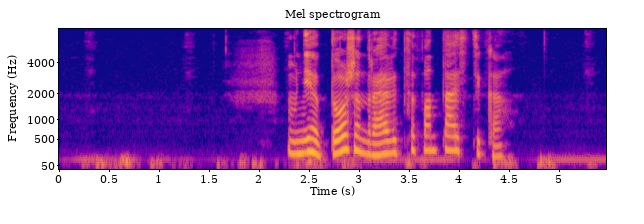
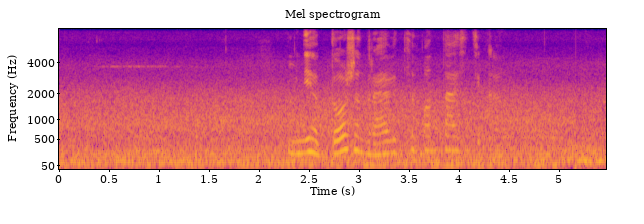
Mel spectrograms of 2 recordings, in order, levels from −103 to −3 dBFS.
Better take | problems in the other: first | background sound (Traffic noise, roadway noise); 2 dB above the speech

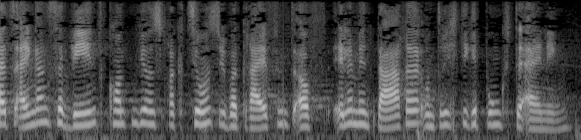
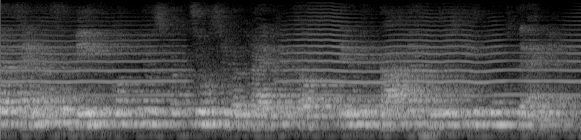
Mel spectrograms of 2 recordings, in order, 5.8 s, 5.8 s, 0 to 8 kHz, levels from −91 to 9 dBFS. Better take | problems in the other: first | background sound (Trumpet); 16 dB below the speech // room echo; dies away in 2.2 s

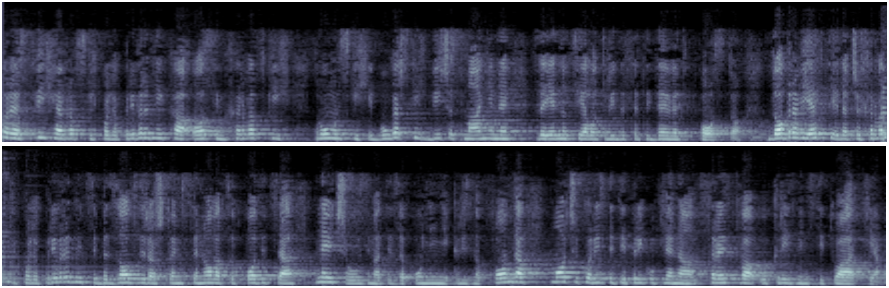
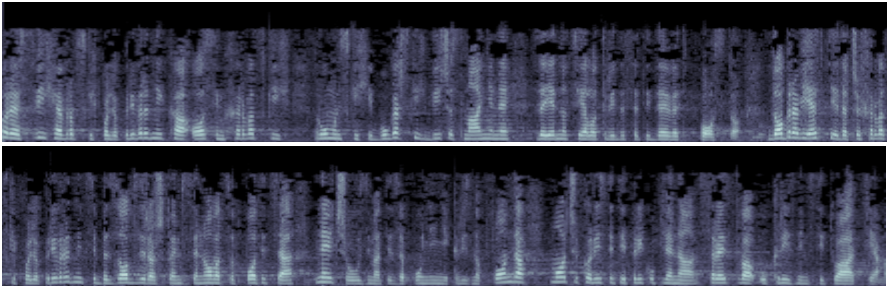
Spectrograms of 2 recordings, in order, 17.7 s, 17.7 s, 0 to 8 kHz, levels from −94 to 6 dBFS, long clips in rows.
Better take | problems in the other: second | noise reduction (neural separator model SepFormer DNS4)

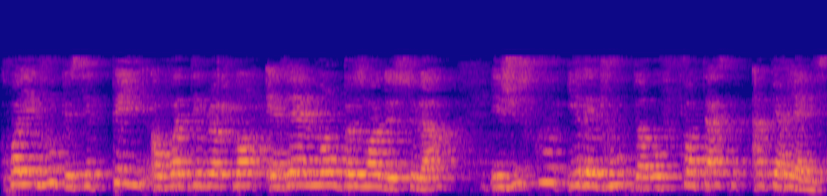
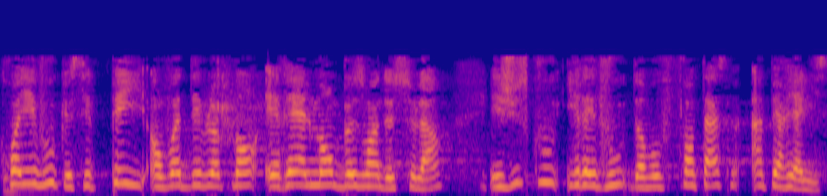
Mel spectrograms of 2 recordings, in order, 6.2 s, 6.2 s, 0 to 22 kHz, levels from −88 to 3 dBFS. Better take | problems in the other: second | room echo; dies away in 0.6 s

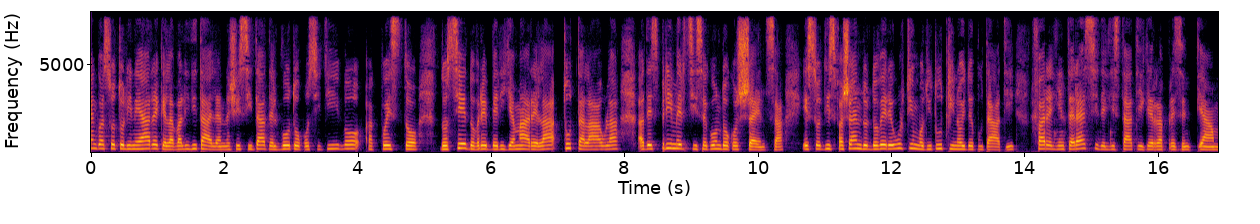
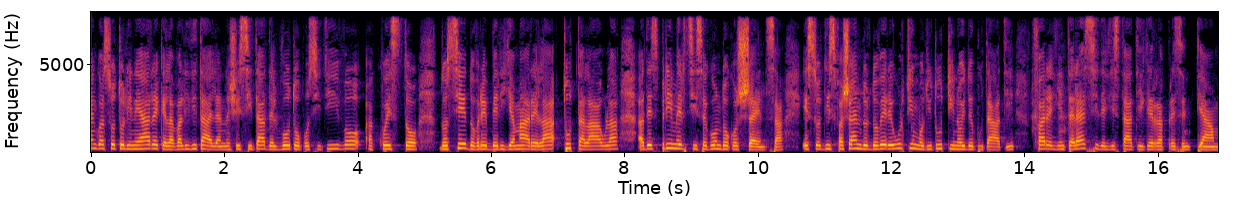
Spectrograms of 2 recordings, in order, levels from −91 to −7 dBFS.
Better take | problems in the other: second | noise reduction (neural mask model DeepFilterNet 3)

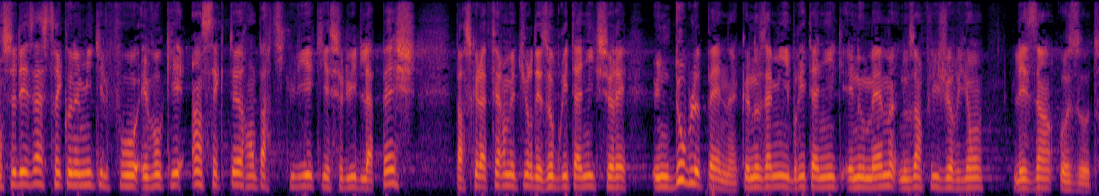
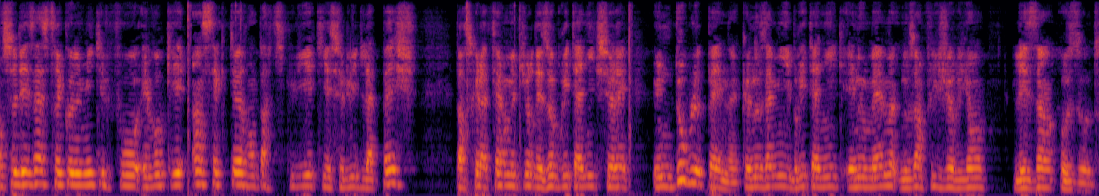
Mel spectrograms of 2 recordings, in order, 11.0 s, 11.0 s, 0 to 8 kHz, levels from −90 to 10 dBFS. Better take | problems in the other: first | noise reduction (neural mask model DeepFilterNet 3)

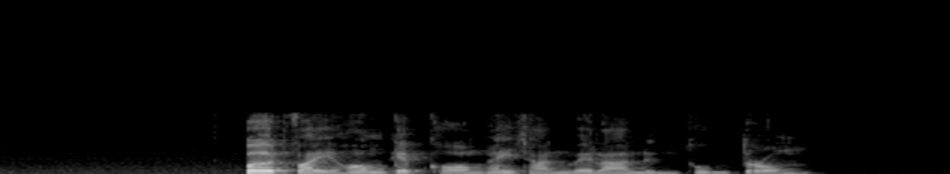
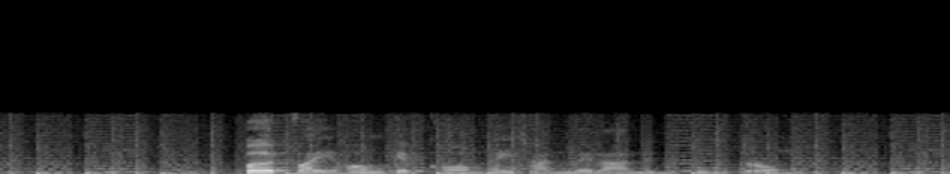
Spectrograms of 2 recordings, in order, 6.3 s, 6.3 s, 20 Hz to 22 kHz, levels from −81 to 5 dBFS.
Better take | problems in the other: first | background sound (Drum kit); 6 dB below the speech

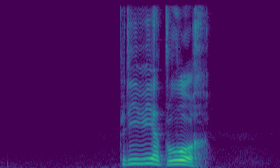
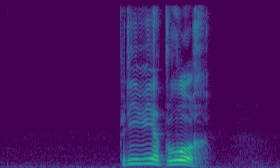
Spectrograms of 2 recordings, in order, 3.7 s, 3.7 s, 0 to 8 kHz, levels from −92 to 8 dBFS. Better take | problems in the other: second | noise reduction (neural mask model Resemble Enhance denoiser)

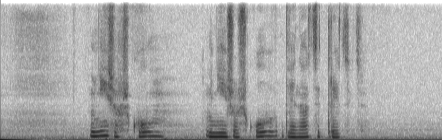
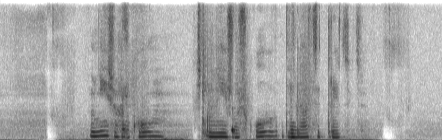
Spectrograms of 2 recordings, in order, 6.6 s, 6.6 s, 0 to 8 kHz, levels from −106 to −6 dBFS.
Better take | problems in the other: first | noise reduction (neural mask model Resemble Enhance denoiser)

